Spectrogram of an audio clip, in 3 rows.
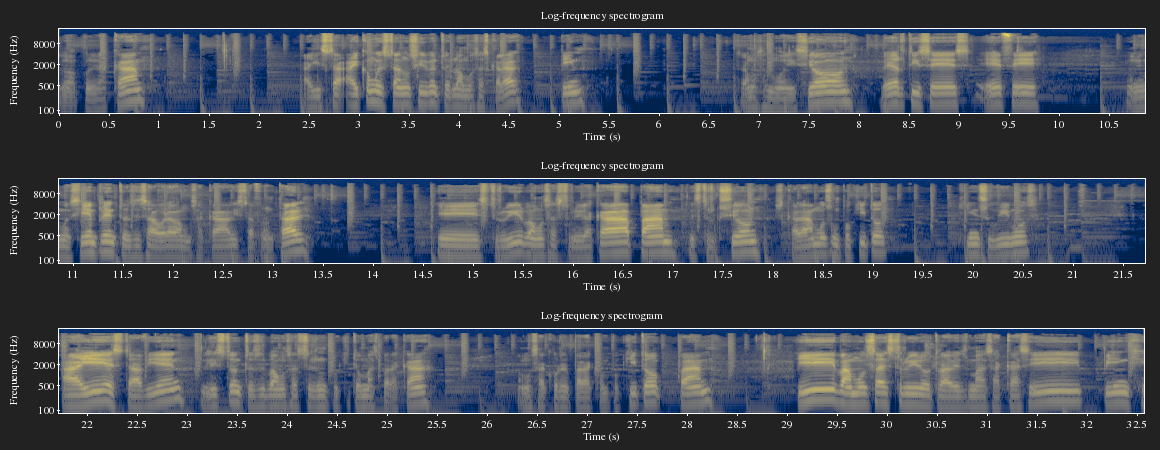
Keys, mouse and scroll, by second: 0.0 scroll up 1, 0.1-0.7 middle drag, 1.0 middle click, 2.7 s, 5.0 click, 5.5 middle click, 6.6 Tab, 7.8 1, 9.0 f, 9.9 middle click, 12.6 KP_1, 13.3-13.9 scroll up 2, 15.1 e, 16.9 click, 17.8 s, 19.3 click, 20.1-21.4 drag, 22.0-22.5 scroll down 2, 22.5 shift+middle click, 24.0 e, 25.5 click, 26.5 g, 28.0 click, 30.2 e, 32.1 click, 32.4 g.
